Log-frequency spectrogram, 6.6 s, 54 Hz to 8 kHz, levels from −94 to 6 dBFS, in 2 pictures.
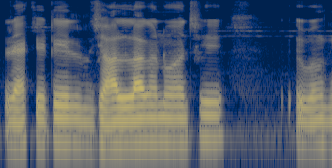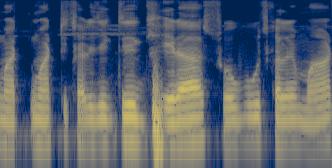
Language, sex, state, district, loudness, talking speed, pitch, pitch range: Bengali, male, West Bengal, Malda, -23 LUFS, 145 wpm, 115 Hz, 110-120 Hz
